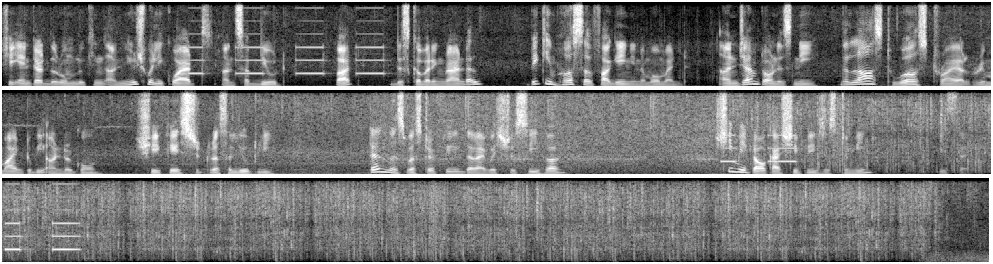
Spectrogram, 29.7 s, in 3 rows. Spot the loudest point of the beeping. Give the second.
20 s.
